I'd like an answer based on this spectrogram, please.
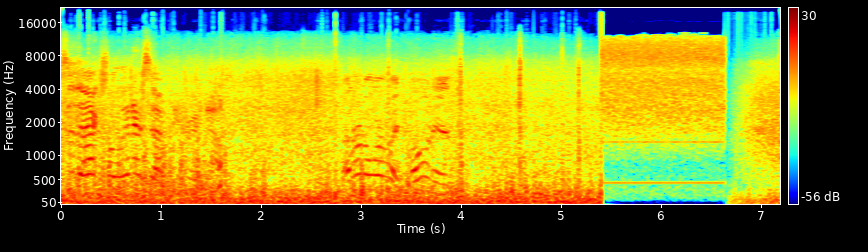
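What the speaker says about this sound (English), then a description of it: "It is windy." Strong blizzard wind, gusting around 50 to 60 mph, roars on top of Mount Si as loud, steady buffeting against the microphone, with voices faintly shouting underneath before the sound cuts abruptly to a thin tone.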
